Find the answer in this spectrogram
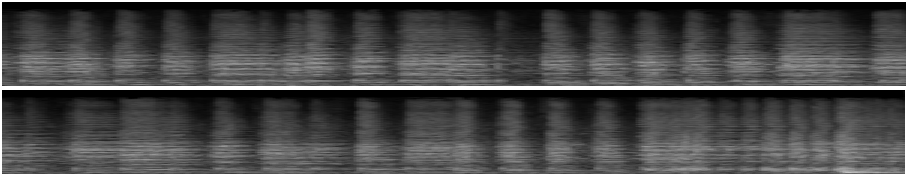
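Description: Brass marching band music over a fast, even drum beat. Heavier low drum hits come in near the end.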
